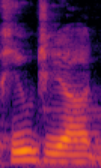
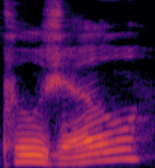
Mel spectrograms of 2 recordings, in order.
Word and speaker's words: Peugeot: brand new super affordable pugia doctor's watch i hope that's how you pronounce that let's review it so i think the brand is actually pronounced peugeot peugeot something like that so yeah i apologize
